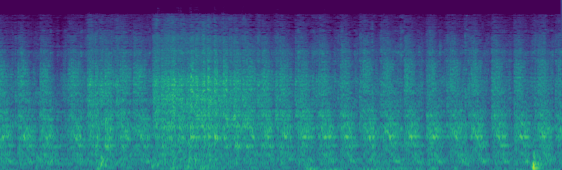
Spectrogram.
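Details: Truck that sat at a ranch where mice got in, owner suspecting chewed wiring: long steady starter cranking with no firing or catch. Extended cranking, no start, cause unconfirmed; jumper cables tried next.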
